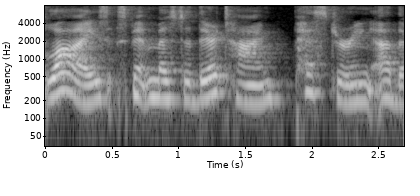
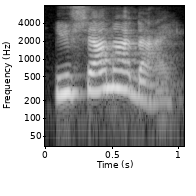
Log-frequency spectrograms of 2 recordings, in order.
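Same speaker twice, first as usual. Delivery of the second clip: brisk reassurance; 4 semitones higher, 6 dB louder than usual. Acted. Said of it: "said Charlotte briskly".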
